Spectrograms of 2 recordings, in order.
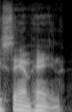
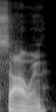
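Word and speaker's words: Samhain: Before anybody complains, he mispronounced it. In the vid the movie they say Sam Hayne. Yeah, we know we we all know it's sin.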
